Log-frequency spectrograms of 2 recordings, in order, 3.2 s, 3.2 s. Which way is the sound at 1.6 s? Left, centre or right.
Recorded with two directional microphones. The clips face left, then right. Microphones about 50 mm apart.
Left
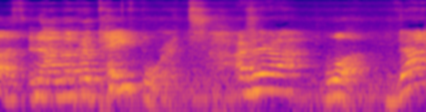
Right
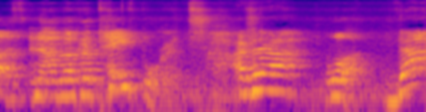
Centre.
